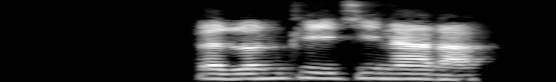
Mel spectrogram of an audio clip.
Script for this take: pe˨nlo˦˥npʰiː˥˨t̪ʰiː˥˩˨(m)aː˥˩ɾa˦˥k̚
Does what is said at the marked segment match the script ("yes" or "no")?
no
